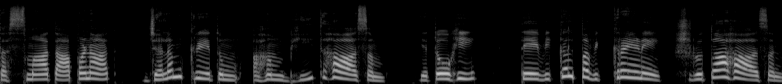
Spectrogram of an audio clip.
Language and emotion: Sanskrit, fearful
